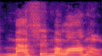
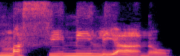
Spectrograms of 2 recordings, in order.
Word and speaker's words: Massimiliano: so it's Massie Milano right that's the way you pronounce it so it's massimiliano m MIM Milano yes that's yeah yeah that's it that's it you're right okay well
